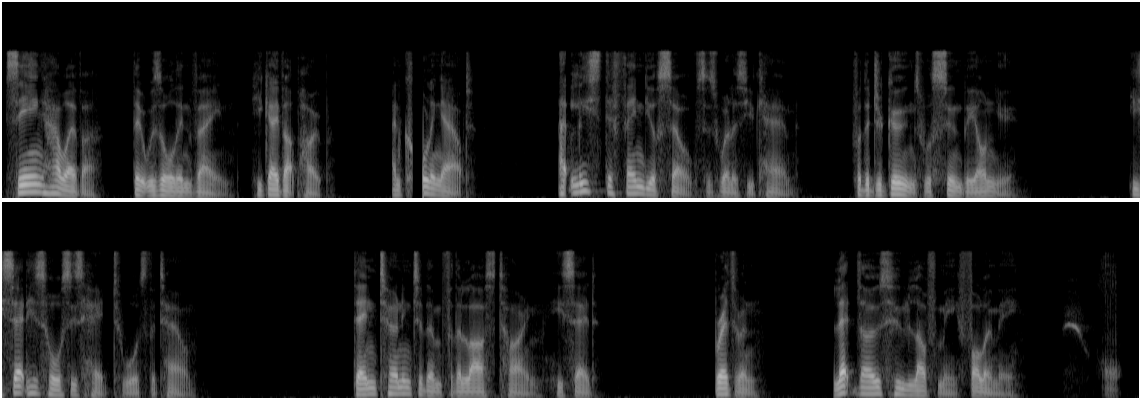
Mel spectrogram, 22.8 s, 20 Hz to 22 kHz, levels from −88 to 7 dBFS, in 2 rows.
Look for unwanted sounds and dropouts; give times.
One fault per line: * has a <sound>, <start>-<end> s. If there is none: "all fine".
* has a dropout, 4.1-4.2 s
* has a breath, 22.0-22.6 s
